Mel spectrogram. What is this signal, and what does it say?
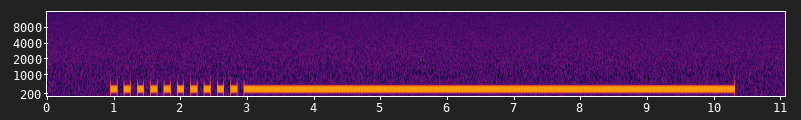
Telephone call progress tone (North American plan), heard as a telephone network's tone, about 350, 440 Hz, 0.1 s on and 0.1 s off. Stutter dial tone.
